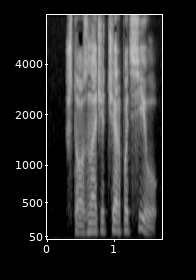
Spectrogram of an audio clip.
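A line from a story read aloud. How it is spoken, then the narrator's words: Angry roar. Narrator (Russian): сердито взревел Карамон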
